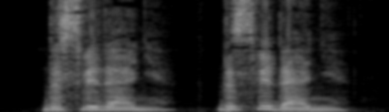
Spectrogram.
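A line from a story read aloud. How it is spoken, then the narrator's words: Soft voice. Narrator (Russian): мягким голосом говорил Кролевский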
